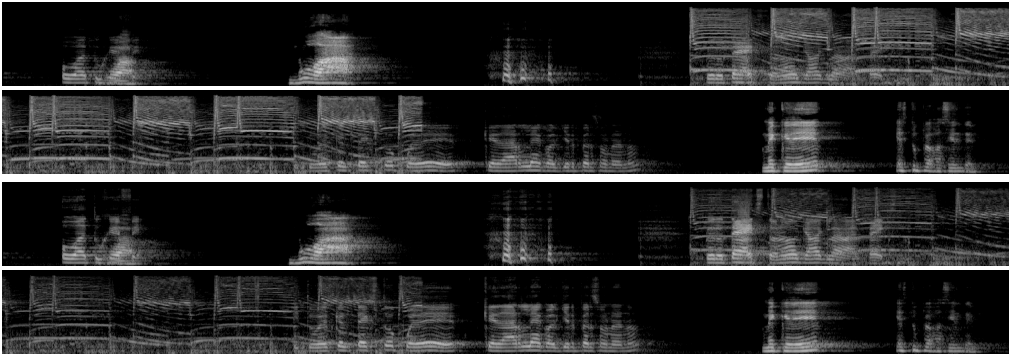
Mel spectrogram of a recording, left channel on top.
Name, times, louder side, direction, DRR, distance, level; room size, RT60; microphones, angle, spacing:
voice 1, 0.6-1.4 4.9-5.6 6.4-6.7 7.0-8.9 13.0-16.5, right 4 dB, 85° right, 0.9 m, -29 dB
voice 2, 2.9-3.6 17.7-18.3 19.0-19.8, left 4 dB, 35° left, 0.8 m, -22 dB
sound 1, 6.9-14.3, left 10 dB, 60° left, 0.9 m, -27 dB
29.5 x 17.0 x 9.7 m
head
